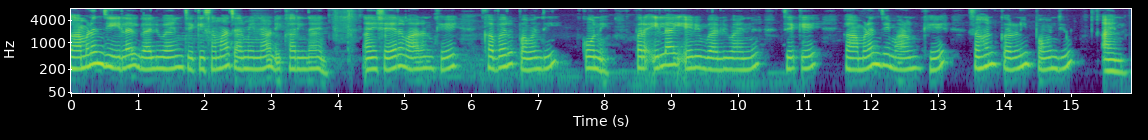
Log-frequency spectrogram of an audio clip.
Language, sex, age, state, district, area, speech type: Sindhi, female, 30-45, Gujarat, Junagadh, rural, spontaneous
